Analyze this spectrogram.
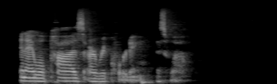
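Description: A young woman speaks calmly through a microphone.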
